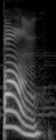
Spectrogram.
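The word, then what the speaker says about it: 磅: How do you say pound? – Bang. – Bang.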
